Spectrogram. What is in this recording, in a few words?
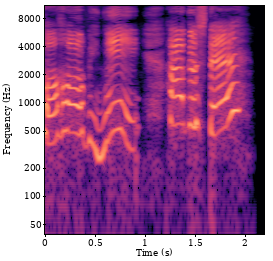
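Japanese, Voice; GF Alarm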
